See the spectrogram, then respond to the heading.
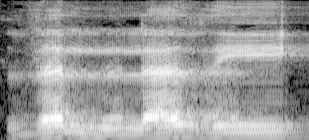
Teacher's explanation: ذال دونوں اپنے مخرج سے ان کو ادا کرنا ہے اور لام کو باریک پڑھنا ہے، لام کو لمبا بھی نہیں کرنا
